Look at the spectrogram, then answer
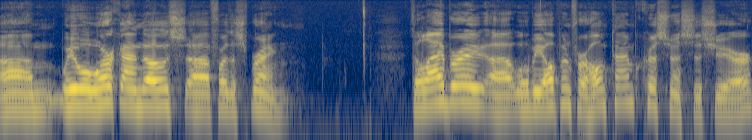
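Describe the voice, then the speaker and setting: On a very clean recording with a silent background, a man with a high voice speaks at a fairly slow pace with ordinary pitch variation. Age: 70s. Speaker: library board representative, retired teacher. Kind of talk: council meeting report. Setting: city council chamber. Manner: rambling, hesitant with fillers.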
